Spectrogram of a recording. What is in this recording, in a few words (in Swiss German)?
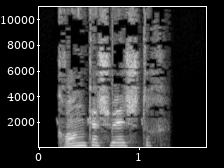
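"krankeschwester", Haut Rhin; medecine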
